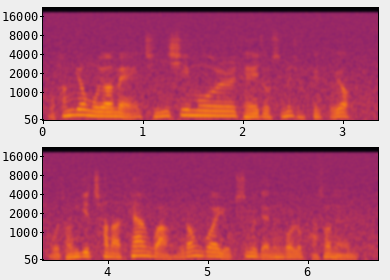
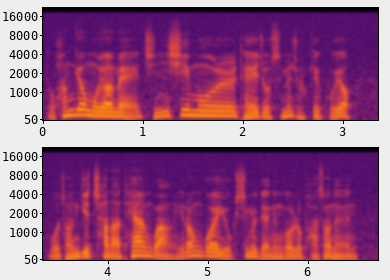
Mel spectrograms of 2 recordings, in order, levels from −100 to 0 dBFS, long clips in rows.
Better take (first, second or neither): second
